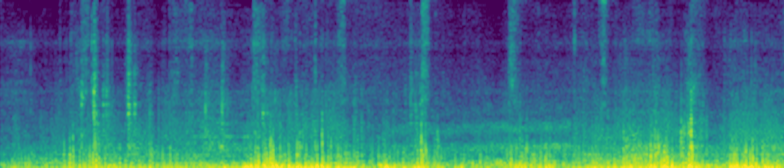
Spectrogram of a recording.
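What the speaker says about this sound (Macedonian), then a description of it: "Ветер дува, растора." Wind gusts across an open rooftop, a steady, loud rushing roar with buffeting against the microphone throughout, and a voice speaks briefly beneath it.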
